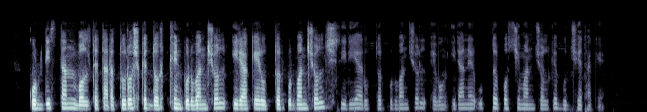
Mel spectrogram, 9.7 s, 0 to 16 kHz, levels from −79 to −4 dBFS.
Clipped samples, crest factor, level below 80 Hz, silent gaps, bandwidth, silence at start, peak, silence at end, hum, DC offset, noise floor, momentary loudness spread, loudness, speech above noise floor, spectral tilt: under 0.1%; 20 dB; -56 dBFS; none; 7.8 kHz; 0.45 s; 0 dBFS; 0.7 s; none; under 0.1%; -77 dBFS; 19 LU; -18 LUFS; 57 dB; -5.5 dB/octave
